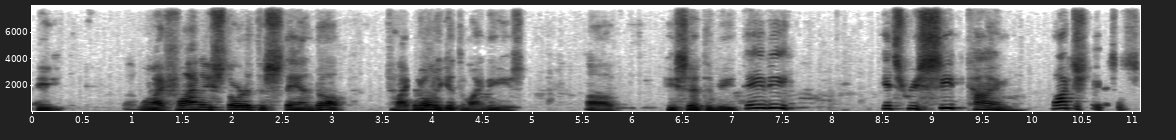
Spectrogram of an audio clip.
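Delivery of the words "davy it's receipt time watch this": very high, squeaky little voice. Retelling what a dangerous guy told him, imitating a squeaky voice. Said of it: "had a really neat kind of squeaky voice".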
